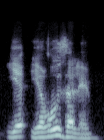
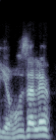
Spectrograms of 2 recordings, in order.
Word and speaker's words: Jerusalem: This is in his book called Jerusalem, or probably he pronounced it Jerusalem. In German, you don't pronounce the J, Jerusalem.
